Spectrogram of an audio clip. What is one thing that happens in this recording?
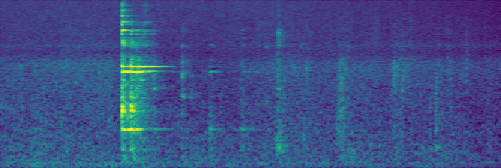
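Objects knock and clink against a wooden surface close by.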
